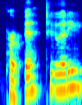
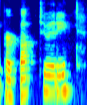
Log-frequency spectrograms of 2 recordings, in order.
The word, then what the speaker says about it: perpetuity: like in perpetuity perpetuity the most important thing is that it's a light short un uh relaxed vowel sound so purple two and then it's basically like the word it actually the word not it because we don't really say the t there we do more of a flap so it sounds like idi and this is a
